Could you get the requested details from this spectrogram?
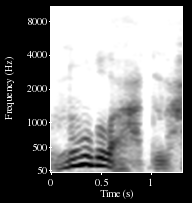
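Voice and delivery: slow, soft, drawn-out «Ну ладно»; softly drawled, ominous mutter. A narrator's reading. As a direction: stretch «Ну ладно» out quietly. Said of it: "пробормотал Макс".

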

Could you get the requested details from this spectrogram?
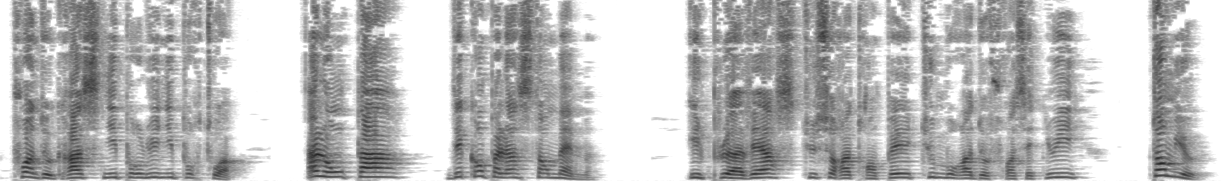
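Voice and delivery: high, loud, merciless tirade; furious refusal. A narrator's reading. Hotelier banishing the boy into the rain, furious. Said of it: "d'une voix sifflante tant il avait les dents serrées".

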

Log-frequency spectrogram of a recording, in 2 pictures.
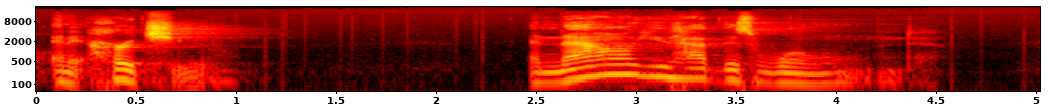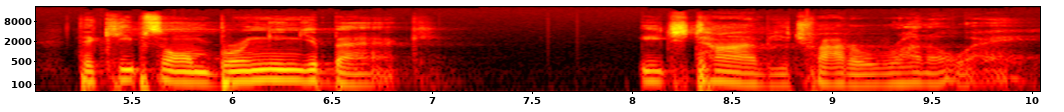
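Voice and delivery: hushed and tender, drawing them in; quiet preaching. Acted. Pastor gently comforting the hurting congregation, soft and low.

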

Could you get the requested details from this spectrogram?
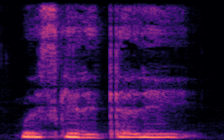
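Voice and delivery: high, loud, urgent question; crying out. A narrator's reading. Husband looking round for his missing wife, crying out. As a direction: call it out in alarm, pitch way up. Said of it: "cria Jacob".

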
